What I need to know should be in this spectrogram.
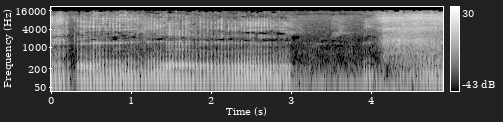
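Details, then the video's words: Low, throbbing roar of a leopard, a rough pulsed rumble held for about three seconds. A quieter gap follows, then a hissing, breathy rush closes the sequence. "LEOPARDO RUGINDO - SOM DO LEOPARDO - BARULHO DO LEOPARDO"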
